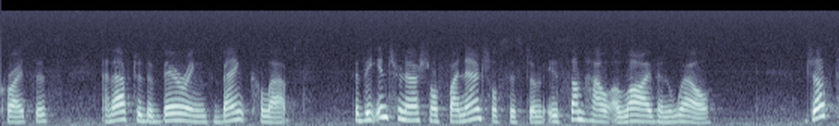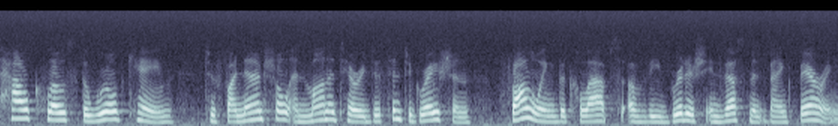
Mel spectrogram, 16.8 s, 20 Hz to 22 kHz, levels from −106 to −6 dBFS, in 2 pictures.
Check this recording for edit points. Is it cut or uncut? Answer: uncut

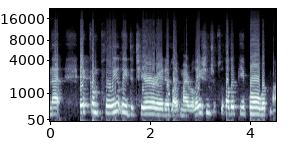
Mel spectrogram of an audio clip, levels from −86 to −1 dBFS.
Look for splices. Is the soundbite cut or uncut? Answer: uncut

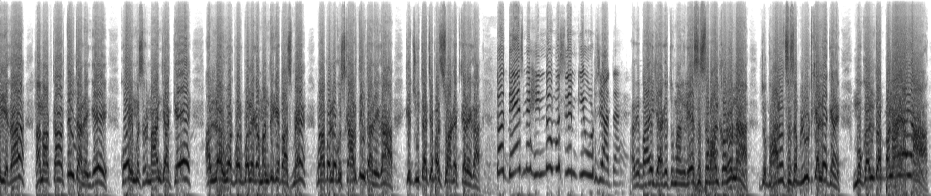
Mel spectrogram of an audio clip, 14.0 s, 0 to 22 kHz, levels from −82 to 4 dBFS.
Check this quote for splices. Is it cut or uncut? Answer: cut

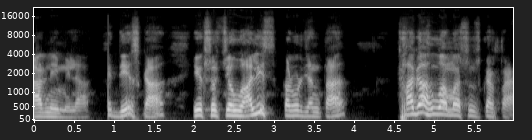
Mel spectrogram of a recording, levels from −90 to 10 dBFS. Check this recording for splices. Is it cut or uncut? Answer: cut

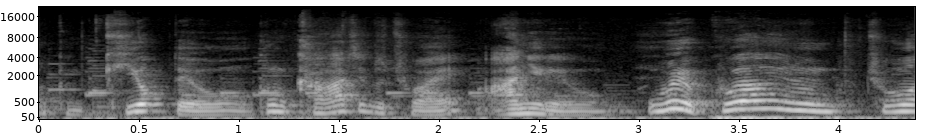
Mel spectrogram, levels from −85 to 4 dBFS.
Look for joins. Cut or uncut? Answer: cut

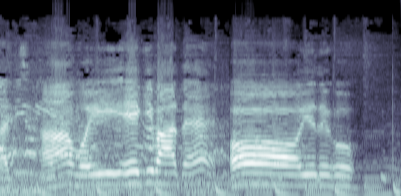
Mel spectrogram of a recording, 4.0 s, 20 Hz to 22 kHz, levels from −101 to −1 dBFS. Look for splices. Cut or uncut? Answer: cut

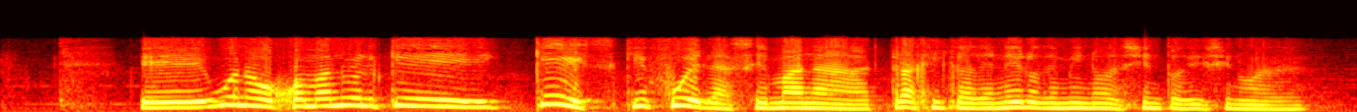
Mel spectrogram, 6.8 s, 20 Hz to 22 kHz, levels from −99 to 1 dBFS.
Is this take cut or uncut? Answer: cut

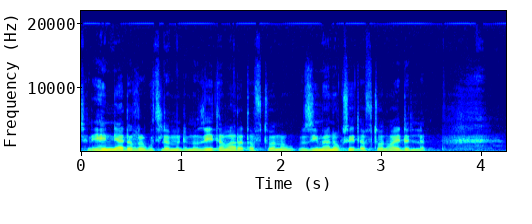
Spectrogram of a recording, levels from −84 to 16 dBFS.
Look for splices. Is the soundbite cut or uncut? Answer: uncut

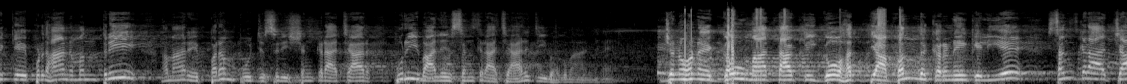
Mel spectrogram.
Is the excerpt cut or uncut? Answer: cut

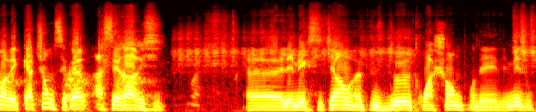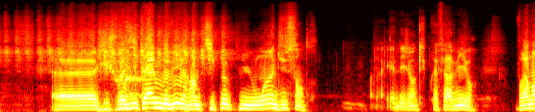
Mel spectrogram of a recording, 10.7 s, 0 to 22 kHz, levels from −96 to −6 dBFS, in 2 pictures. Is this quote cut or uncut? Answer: uncut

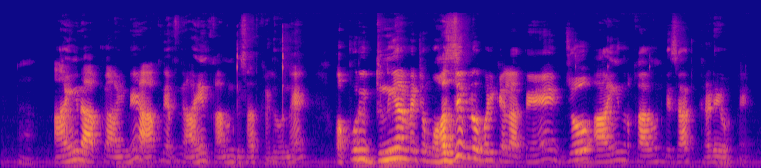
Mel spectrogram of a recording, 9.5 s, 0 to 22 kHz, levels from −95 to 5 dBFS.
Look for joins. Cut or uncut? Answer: uncut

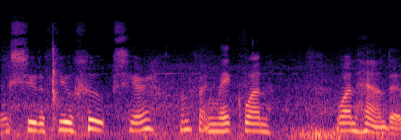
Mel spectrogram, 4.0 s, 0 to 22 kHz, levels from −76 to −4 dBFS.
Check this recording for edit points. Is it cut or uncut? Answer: uncut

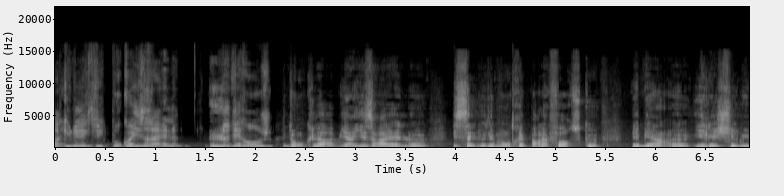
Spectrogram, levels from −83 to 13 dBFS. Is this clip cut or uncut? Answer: cut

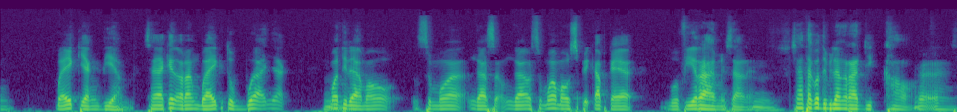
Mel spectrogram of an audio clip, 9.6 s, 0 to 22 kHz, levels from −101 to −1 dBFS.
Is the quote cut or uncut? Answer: cut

